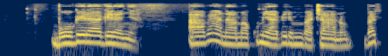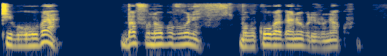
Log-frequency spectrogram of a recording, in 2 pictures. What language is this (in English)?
Ganda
